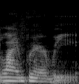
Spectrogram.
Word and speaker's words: library: think it's too much just pronounce it the way it's spelled library it's spelled library so say it library okay when i go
